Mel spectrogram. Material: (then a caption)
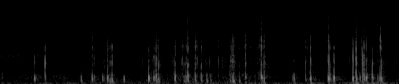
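Plastic. Long nails scratch across the plastic bristles of a black plastic paddle hairbrush, making about seventeen quick, dry, crackling scrapes and clicks. Each one is short and stops at once, with a low-mid body and bright, brittle edges over a quiet background.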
